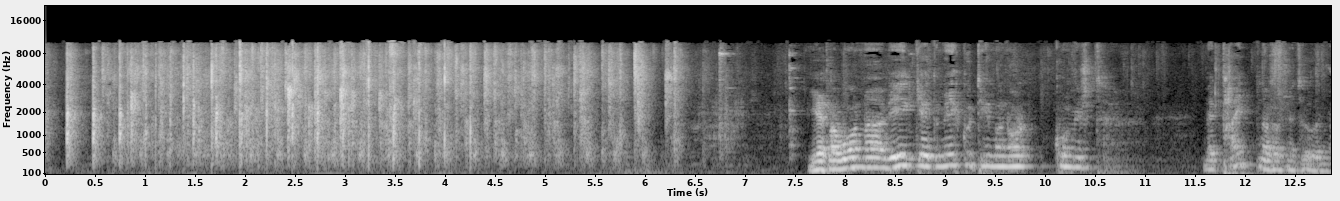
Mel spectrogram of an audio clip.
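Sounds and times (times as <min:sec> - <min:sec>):
audience applause: 0:00.0 - 0:06.5
speech: 0:07.6 - 0:10.6, 0:11.6 - 0:12.8.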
